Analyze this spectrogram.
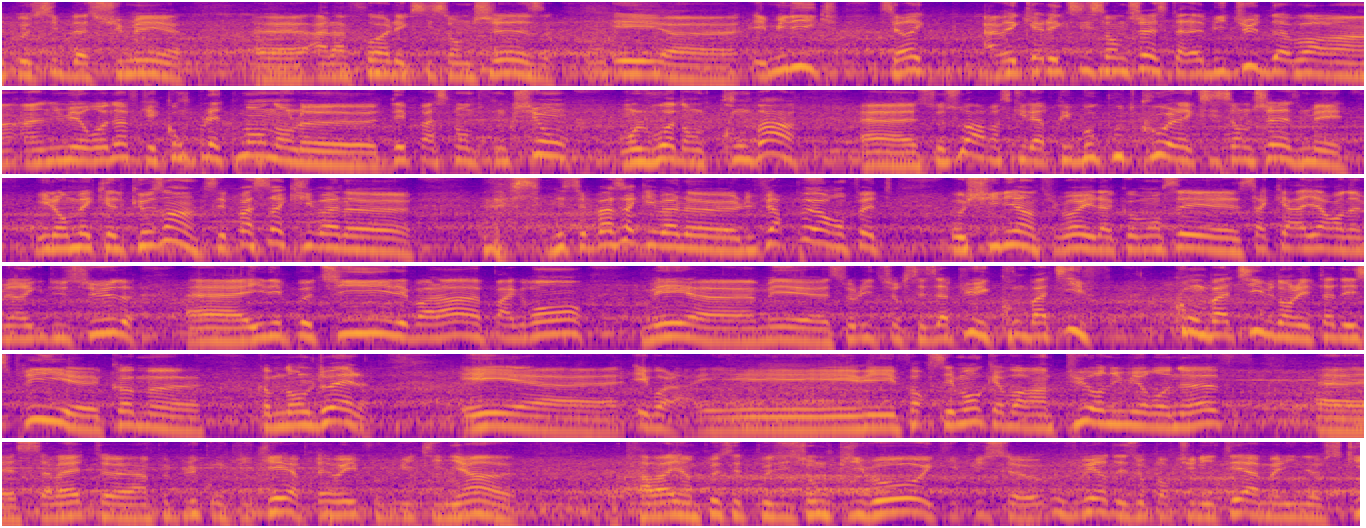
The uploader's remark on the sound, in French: en direct du stade Vélodrome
